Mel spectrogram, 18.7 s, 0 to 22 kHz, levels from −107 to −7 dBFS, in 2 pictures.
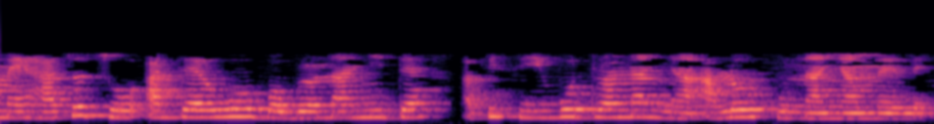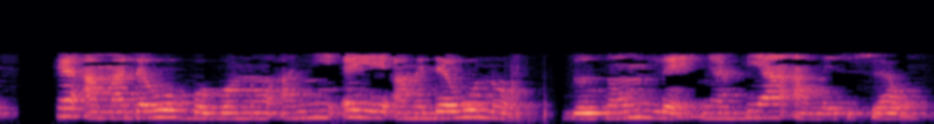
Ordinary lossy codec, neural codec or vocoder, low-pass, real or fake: MP3, 16 kbps; none; 3.6 kHz; real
